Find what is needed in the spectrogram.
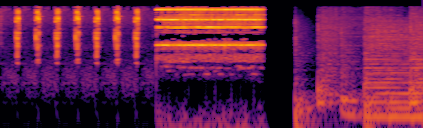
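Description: Timer sound effect: about nine quick ticks, then a loud steady high ring lasting about a second, like a timer going off. Background music fades in near the end.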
